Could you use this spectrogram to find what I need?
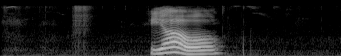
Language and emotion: Russian, neutral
